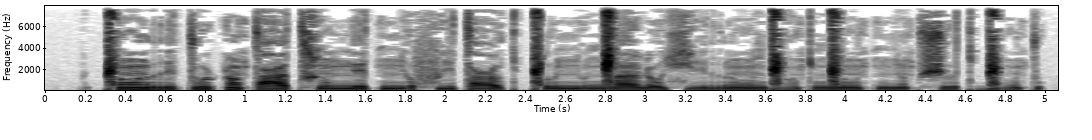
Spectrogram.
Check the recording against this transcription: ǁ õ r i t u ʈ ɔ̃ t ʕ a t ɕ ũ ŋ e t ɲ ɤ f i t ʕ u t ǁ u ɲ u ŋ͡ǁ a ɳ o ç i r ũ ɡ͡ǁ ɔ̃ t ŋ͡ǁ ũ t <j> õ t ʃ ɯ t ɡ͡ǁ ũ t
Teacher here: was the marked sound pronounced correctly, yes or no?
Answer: no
